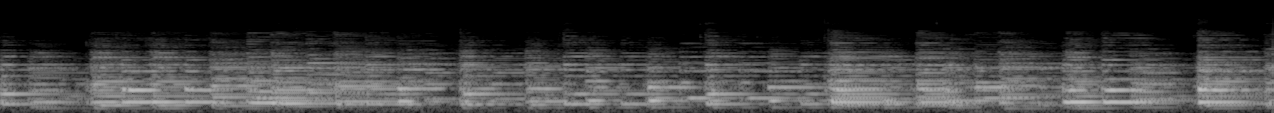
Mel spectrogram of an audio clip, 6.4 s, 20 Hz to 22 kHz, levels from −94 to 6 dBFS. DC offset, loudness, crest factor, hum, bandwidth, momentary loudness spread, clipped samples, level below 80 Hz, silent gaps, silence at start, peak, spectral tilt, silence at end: under 0.1%; -30 LUFS; 16 dB; none; 6.8 kHz; 7 LU; under 0.1%; -74 dBFS; none; 0 s; -12 dBFS; -5.5 dB/octave; 0 s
